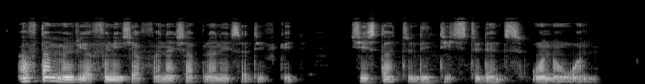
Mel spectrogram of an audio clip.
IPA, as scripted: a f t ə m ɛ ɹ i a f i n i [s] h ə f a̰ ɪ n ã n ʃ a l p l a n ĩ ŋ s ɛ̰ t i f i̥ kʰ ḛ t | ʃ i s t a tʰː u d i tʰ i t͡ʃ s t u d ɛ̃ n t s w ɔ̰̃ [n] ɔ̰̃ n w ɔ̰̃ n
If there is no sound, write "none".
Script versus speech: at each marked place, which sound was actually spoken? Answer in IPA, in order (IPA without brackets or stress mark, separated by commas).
ʃ, n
